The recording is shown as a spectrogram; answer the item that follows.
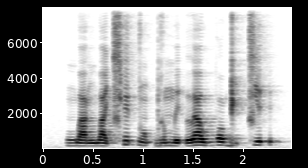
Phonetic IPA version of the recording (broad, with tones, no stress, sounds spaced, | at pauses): m w a˨˩ ŋ w a˨˩ t͡ɕʰ ẽ˦ t̚ ɡ ɔ̃˨ p̚ ɡ ə˧ m e˨ ʔ l a˥˧ w b ɔ˥˧ ɡ i˨ ʔ t͡ɕ e˦ ʔ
